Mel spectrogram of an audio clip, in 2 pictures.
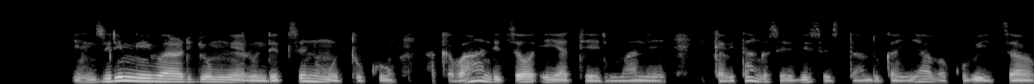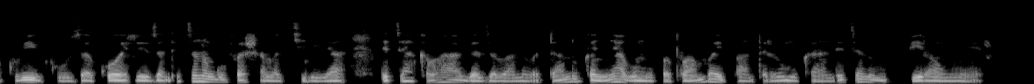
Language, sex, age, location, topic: Kinyarwanda, male, 18-24, Kigali, finance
